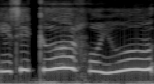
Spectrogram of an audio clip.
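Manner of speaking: put-on very high, slow little old lady voice. Practicing voiceover voices while another person comments, in a Mrs. Doubtfire voice. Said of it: "that sound like Miss Doubtfire".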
